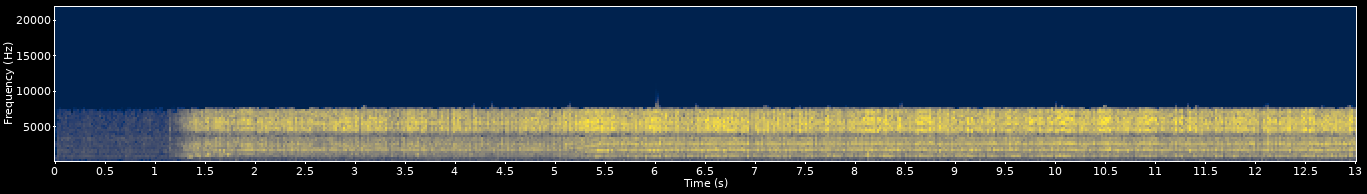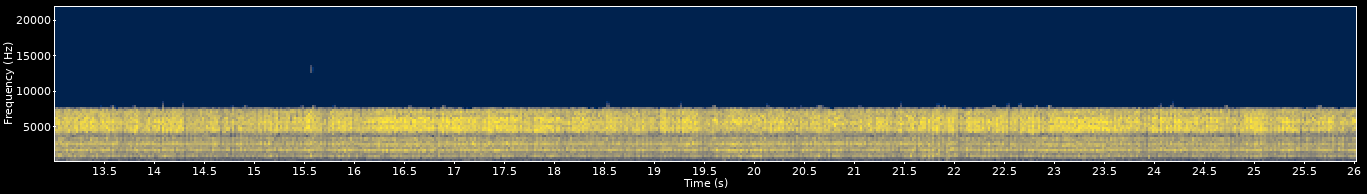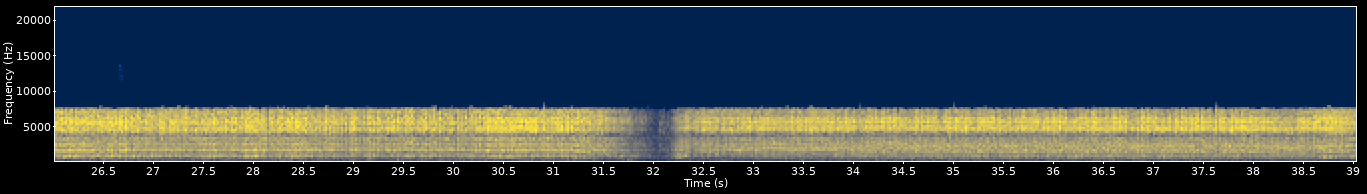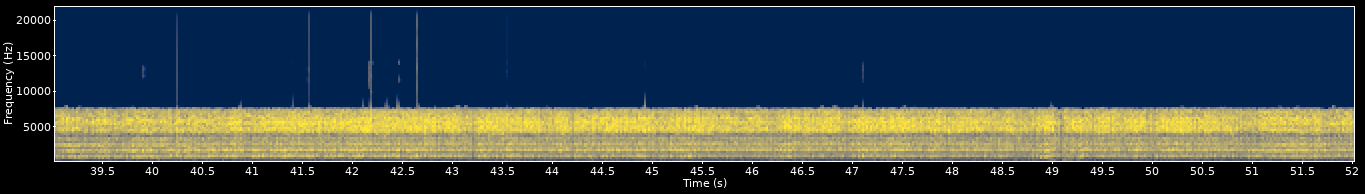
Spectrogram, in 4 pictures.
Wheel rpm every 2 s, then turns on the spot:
50, 160, 190, 230, 240, 230, 230, 230, 230, 230, 230, 230, 230, 230, 230, 130, 140, 160, 160, 200, 230, 240, 240, 230, 240, 230.
none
